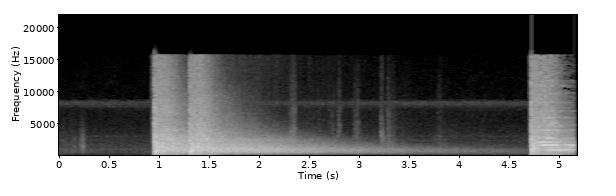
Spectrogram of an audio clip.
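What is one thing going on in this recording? A handgun fires several sharp, loud shots outdoors, each followed by a long fading echo.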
